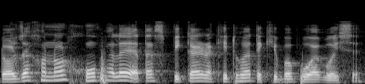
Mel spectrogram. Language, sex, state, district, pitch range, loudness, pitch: Assamese, male, Assam, Kamrup Metropolitan, 125-175 Hz, -15 LUFS, 150 Hz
